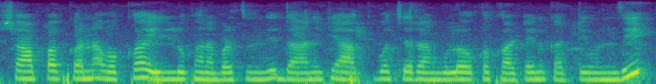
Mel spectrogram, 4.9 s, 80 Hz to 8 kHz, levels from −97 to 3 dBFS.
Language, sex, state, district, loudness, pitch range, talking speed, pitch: Telugu, female, Telangana, Mahabubabad, -17 LUFS, 195-215 Hz, 160 wpm, 205 Hz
